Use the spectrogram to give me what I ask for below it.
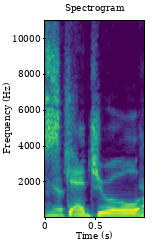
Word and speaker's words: schedule: Schedule, arguably, if you speak American English.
